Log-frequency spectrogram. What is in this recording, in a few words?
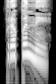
"ಪ್ರಪನ್ನೆ", Kannada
